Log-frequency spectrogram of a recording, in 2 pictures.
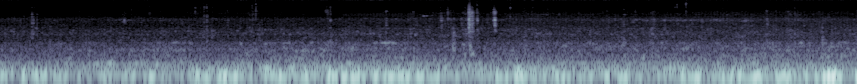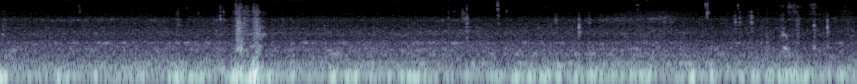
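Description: Road and engine noise heard from inside a car driving through city streets: a steady low rumble, with one sharp knock a little over eight seconds in.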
